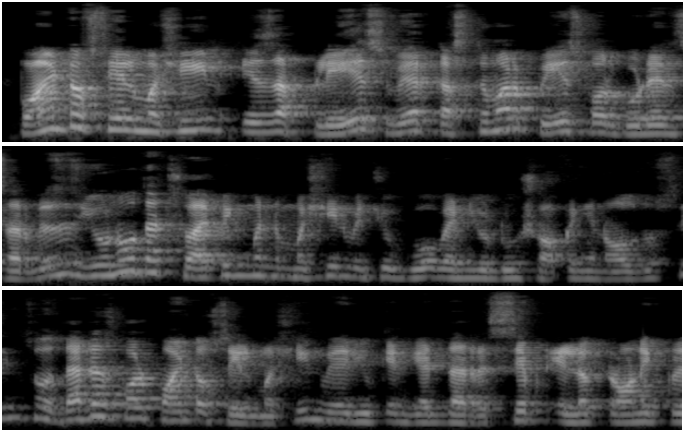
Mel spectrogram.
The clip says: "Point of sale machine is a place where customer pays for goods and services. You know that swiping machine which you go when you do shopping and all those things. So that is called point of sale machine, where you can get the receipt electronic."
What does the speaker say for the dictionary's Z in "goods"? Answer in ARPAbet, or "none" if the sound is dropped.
none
